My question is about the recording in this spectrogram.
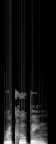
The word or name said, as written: recouping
